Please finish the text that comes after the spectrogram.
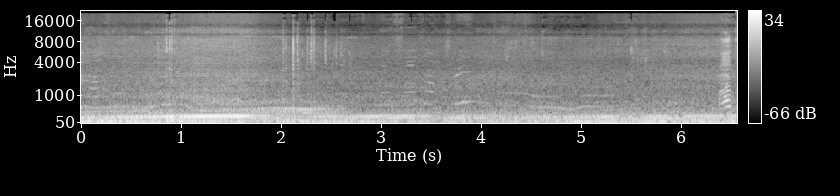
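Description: Cars, among them a Mercury and a Corvette, cruise past on a street the day before the Dream Cruise, a loud, steady engine rumble with a revving swell early on, and people talking over it.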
